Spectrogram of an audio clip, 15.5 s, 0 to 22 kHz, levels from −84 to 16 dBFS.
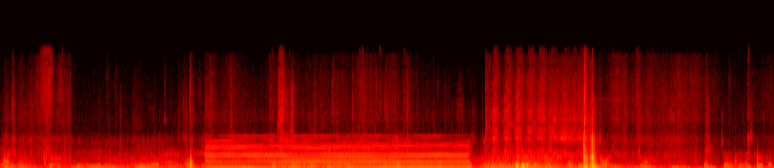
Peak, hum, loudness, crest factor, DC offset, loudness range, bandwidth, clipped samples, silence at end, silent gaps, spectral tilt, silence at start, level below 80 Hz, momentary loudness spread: -8 dBFS; none; -33 LUFS; 26 dB; under 0.1%; 7 LU; 16 kHz; under 0.1%; 0 s; none; -5 dB/octave; 0 s; -46 dBFS; 11 LU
